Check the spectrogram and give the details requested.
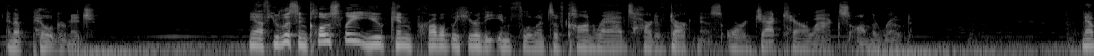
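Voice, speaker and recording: A man's voice: mid-range voice, a bit bright. A man hosting and narrating a scripted look back at a series he created.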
